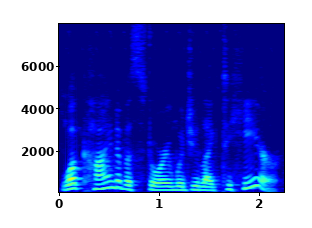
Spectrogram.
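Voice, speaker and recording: A woman voicing a helpful female farm robot in a storybook, with measured, formal phrasing. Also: mid-range voice, expressive, a little mellow, highs cut off, close to an everyday voice. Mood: obliging. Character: helpful, literal-minded female farm robot telling stories.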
